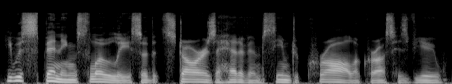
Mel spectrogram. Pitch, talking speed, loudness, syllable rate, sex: 105 Hz, 210 wpm, -22 LUFS, 4.8 syllables/s, male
